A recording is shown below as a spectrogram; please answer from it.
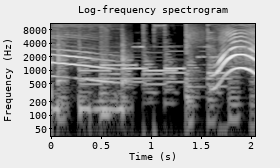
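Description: Cartoon background music of short stepped notes, then near the end a high-pitched voiced exclamation that rises and falls in pitch, like a squeaky cartoon 'aha!'.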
